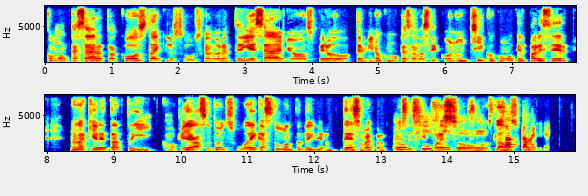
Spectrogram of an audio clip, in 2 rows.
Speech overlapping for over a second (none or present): present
